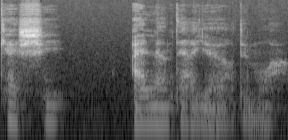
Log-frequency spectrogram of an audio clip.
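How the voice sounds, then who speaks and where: Spoken at a very slow pace, the voice has a calm, gentle tone. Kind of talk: guided meditation for children, repeating a mantra. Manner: slow, calm, gentle, with long pauses between repeated phrases; soft-spoken and warm, encouraging, addressing a child as 'tu'.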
